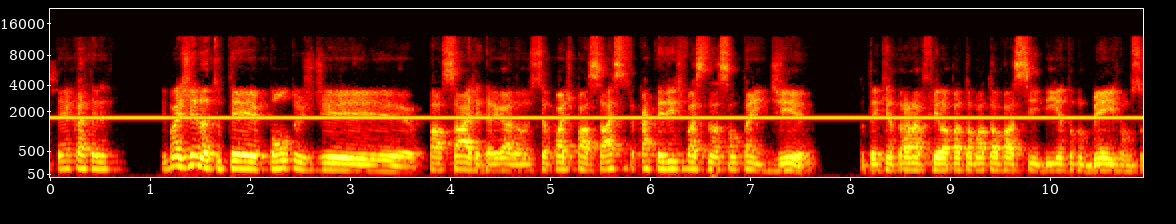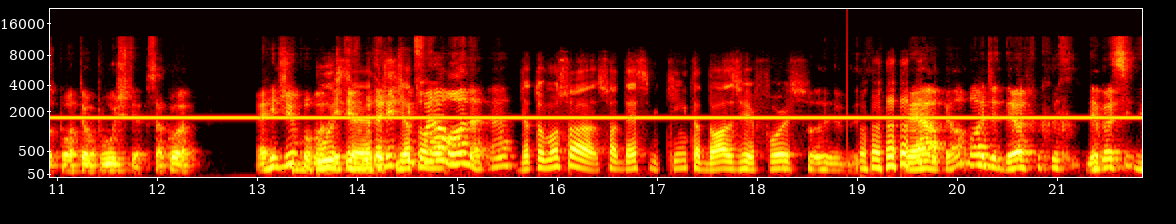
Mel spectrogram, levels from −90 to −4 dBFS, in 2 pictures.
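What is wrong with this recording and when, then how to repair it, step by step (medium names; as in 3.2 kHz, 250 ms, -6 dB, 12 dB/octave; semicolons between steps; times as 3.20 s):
whine 1.7 kHz -27 dBFS
18.89 s: pop -16 dBFS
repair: de-click; band-stop 1.7 kHz, Q 30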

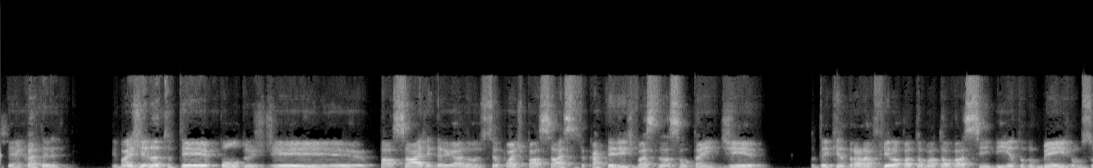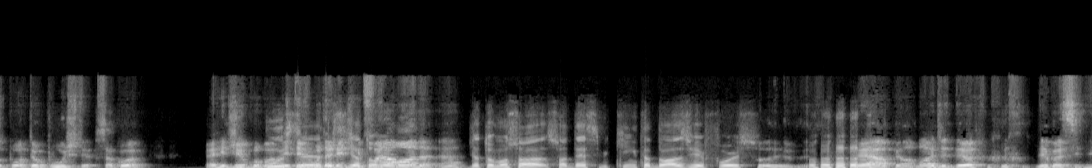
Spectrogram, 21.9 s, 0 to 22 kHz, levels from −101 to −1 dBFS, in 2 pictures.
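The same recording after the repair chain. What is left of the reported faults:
nothing left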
